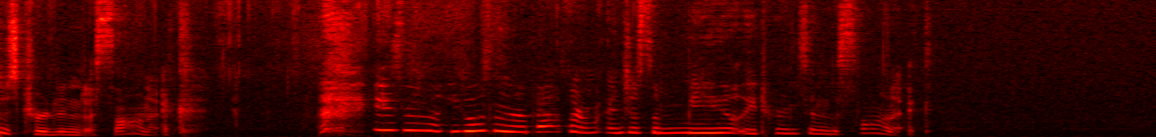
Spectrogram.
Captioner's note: laughs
